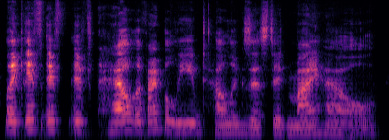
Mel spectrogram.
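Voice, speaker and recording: A man's voice: fairly high pitch, lively intonation, unhurried, vocal fry, a bit bright. A man co-hosting a podcast in casual conversation, speaking expressively and emphatically with a filler-laden, searching delivery. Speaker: podcast co-host.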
